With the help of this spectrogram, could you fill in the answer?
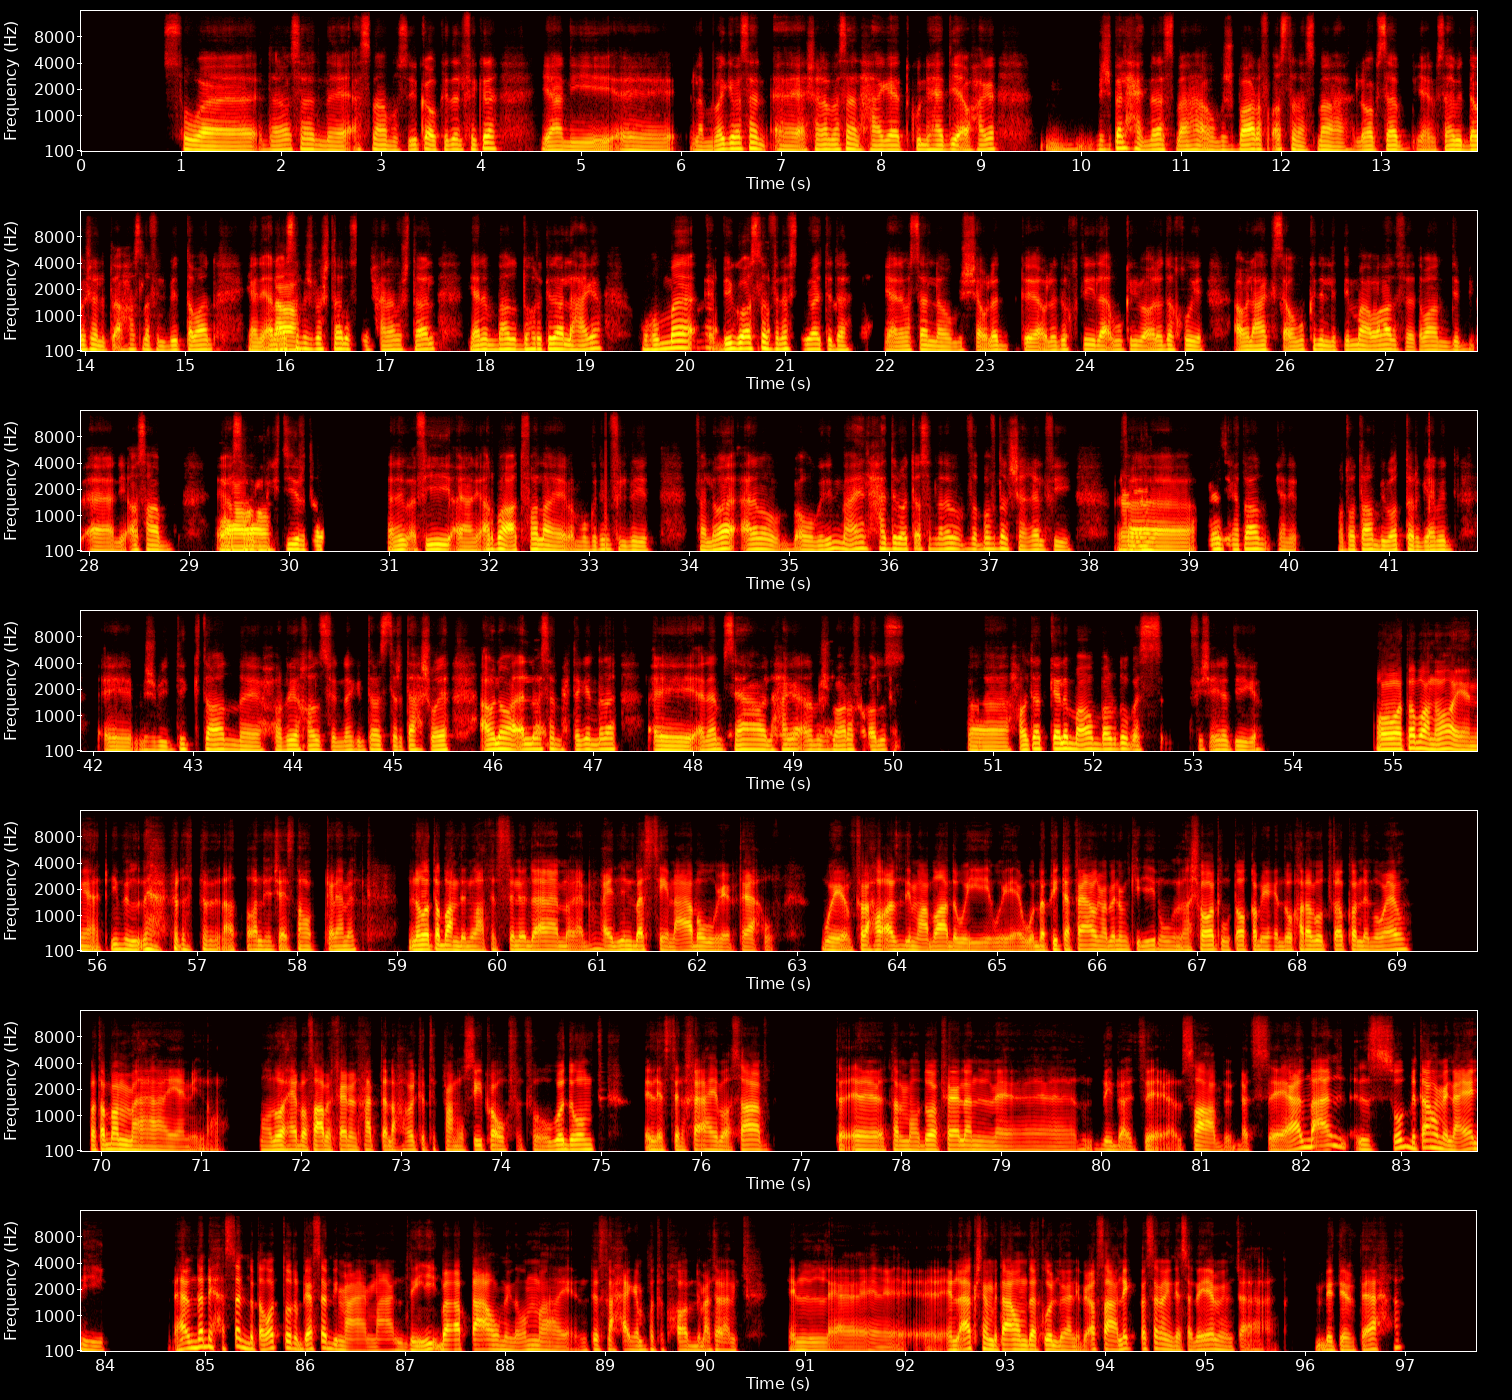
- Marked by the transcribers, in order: background speech; tapping; unintelligible speech; laugh; unintelligible speech; other background noise; in English: "الAction"
- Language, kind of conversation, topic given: Arabic, advice, إزاي أقدر أسترخى في البيت مع الدوشة والمشتتات؟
